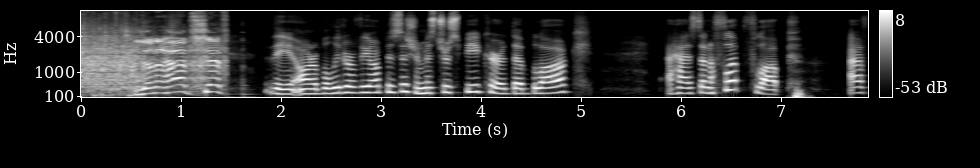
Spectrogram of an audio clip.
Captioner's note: some Applause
